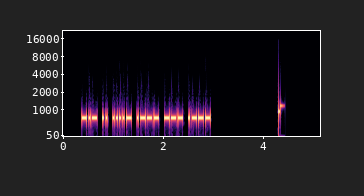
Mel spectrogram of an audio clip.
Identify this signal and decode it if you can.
Morse code, heard as a keyed tone, about 36 wpm, 700 Hz. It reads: KI4JOJ
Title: USA Call Signs - 2x Character Spacing - 35wpm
